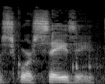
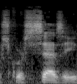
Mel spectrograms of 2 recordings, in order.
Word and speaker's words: Scorsese: Got a great introduction by Martin Scorsese, or Scorsese, depending on how you want to pronounce his name.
